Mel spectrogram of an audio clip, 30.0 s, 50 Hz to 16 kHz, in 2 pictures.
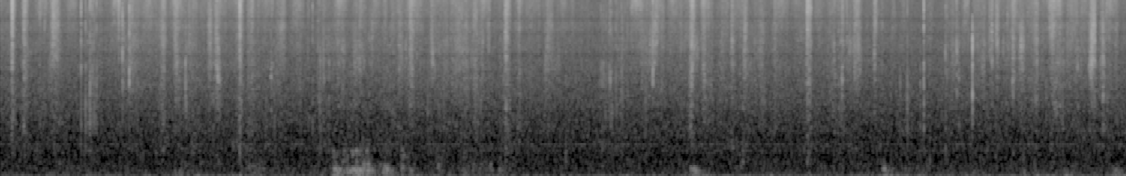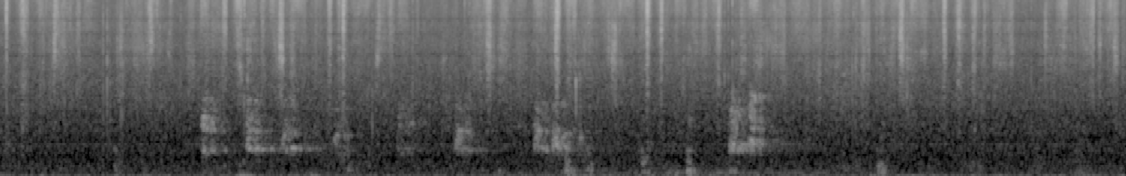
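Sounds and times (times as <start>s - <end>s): crochet hook rustling yarn: 0.0s - 30.0s.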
